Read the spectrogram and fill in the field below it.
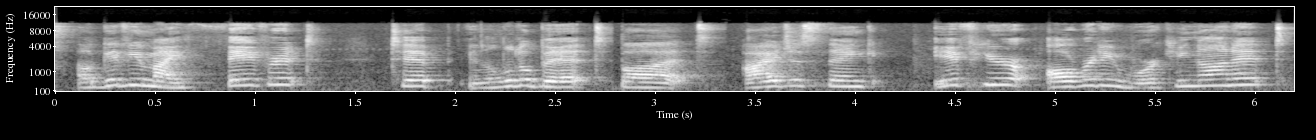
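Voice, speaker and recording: Noticeable background noise beneath speech of ordinary pitch variation. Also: woman, high pitch for a woman. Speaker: crafts channel host. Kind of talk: casual tutorial. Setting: craft room at home. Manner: fast.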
